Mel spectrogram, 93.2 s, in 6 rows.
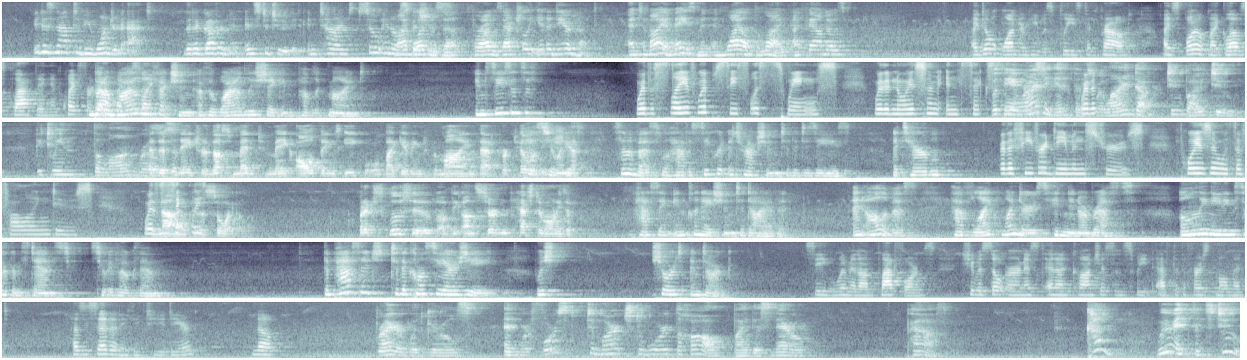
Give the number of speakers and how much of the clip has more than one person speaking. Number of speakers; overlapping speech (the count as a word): seven, about 6%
